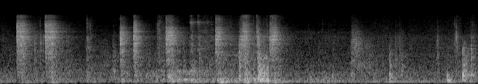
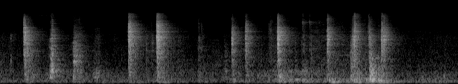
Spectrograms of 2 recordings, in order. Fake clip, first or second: second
